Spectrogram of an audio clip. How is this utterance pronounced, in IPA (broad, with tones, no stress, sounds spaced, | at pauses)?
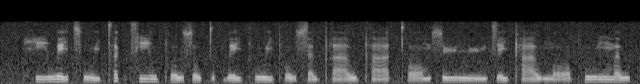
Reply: h iː˨˧ w e˨˥ j t͡sʰ uː˨˩ j t̪ʰ ɐ˥ k̚ t͡sʰ iː˧ w pʰ o˨˧ w s o˨ w t̪ ʊ˨ k̚ w e˧ j pʰ uː˧ j pʰ o˨˩ w s ɐ˨˩ w pʰ aː˨˥ w pʰ aː˨˥ t̚ t̪ʰ ɔː˧ m s yː˥ n̪ yː˧ m t͡s e˥ j pʰ aː˧ w n̪ ɔː˨˥ pʰ uː˥ ŋ m ɐ˥ w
